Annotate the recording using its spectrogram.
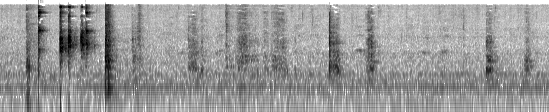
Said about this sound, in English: Mix it around so the capers get distributed.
